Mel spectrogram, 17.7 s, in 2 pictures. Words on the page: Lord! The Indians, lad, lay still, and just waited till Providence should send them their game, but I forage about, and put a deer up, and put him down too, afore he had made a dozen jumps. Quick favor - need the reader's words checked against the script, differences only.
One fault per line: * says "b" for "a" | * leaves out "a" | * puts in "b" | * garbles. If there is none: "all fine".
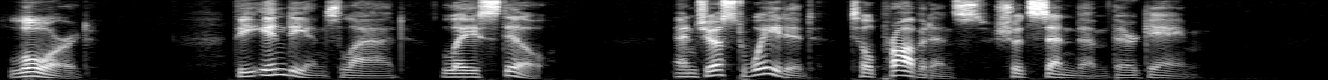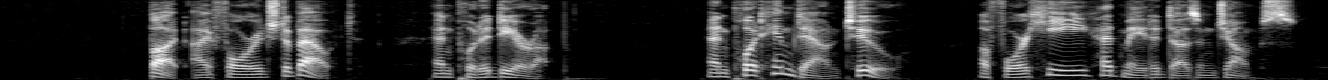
* says "foraged" for "forage"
